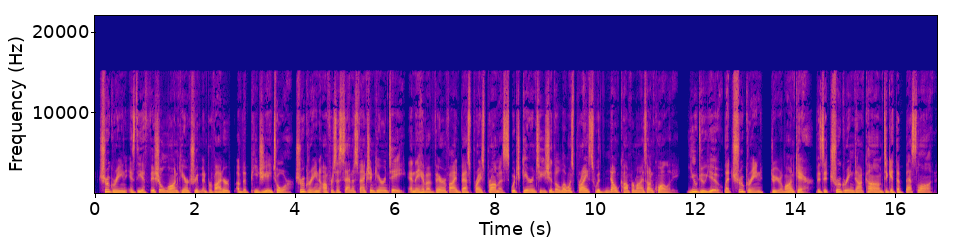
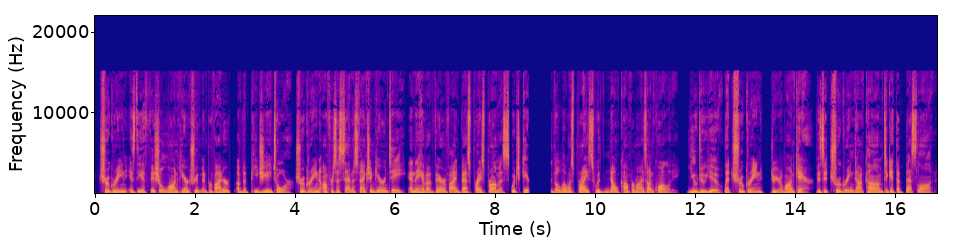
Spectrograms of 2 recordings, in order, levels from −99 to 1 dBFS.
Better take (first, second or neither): first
